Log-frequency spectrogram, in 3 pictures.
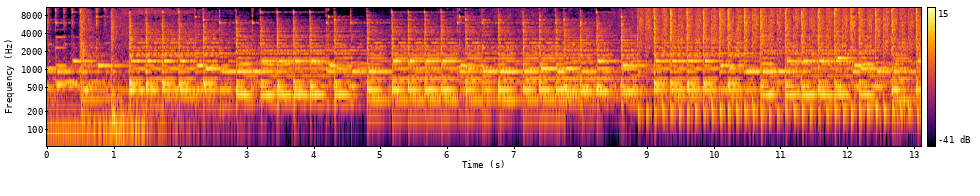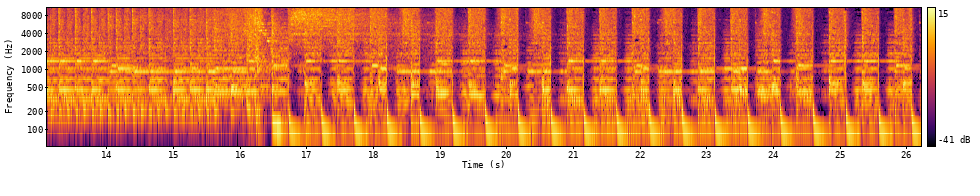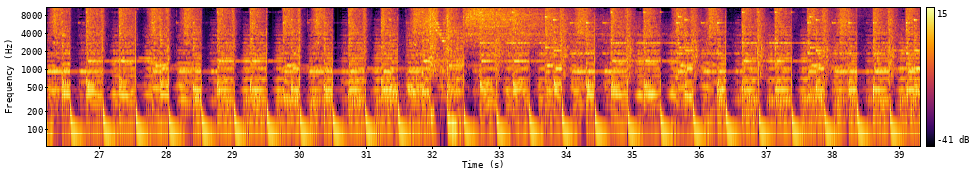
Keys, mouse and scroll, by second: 0.6 click, 1.1 ctrl+d, 1.9 click, 3.3 ctrl+k, 3.8 shift+w, 4.5 Return, 5.8 j, 6.7 click, 8.0 ctrl+t, 8.3 click, 8.7 ctrl+a, 9.3 shift+w, 10.6-15.3 drag, 15.3 s, 16.0-19.5 drag, 20.9 r, 22.6 p, 23.0 click, 23.9-24.4 alt+scroll up 1, 25.8-27.8 drag, 30.0 click, 31.0 Right, 32.6-36.1 drag, 36.1 v, 36.8-39.3 drag.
